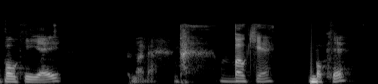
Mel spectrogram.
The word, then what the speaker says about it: bokeh: boking. It's a Yeah. It's a pronounced bokeh.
